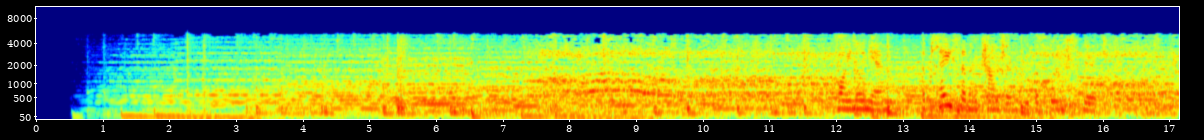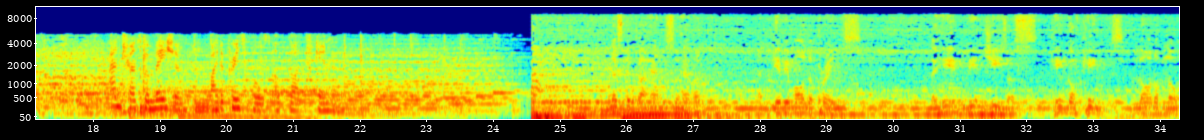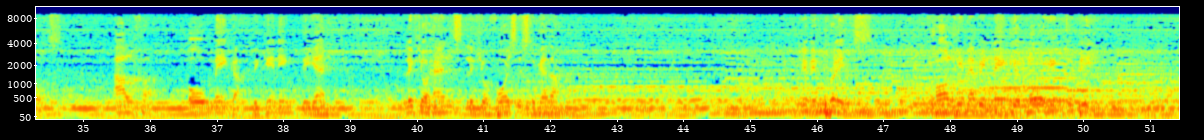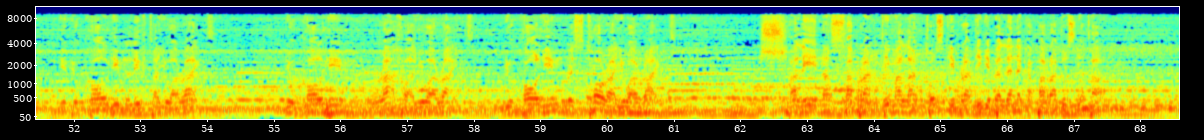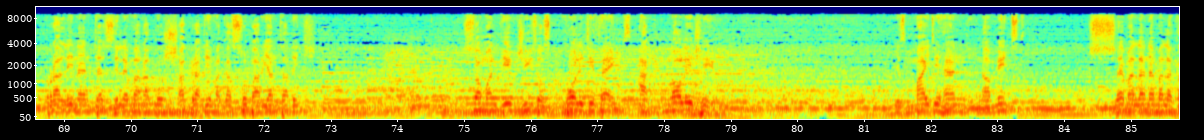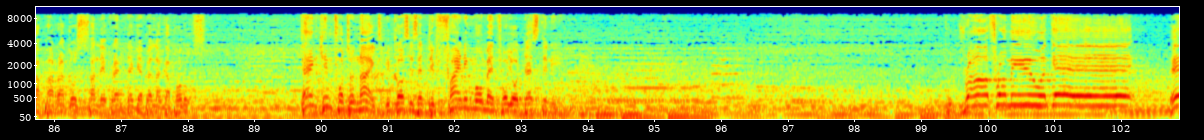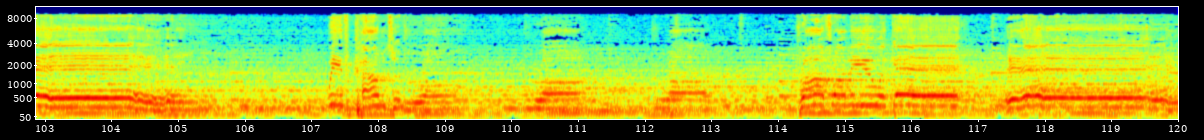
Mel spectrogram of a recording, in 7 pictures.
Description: Held in a charged atmosphere of faith and expectation, thousands gathered to experience the miraculous move of God, as lives were transformed through healing, deliverance, and the prophetic.
The service began with an intense session of worship and praise, ushering in the tangible presence of God. The choir led the congregation in powerful songs that prepared hearts for an outpouring of the supernatural.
